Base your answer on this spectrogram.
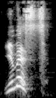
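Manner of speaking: loud yelling. Voicing a character in the game taunting a player: yelling. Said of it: "He just yells".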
